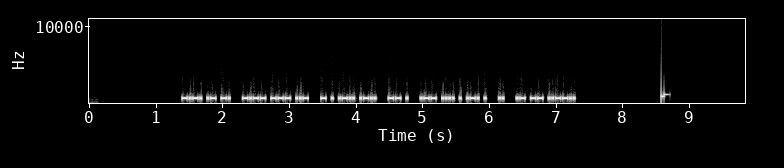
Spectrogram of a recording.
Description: Morse code, heard as a keyed tone, about 41 wpm, 700 Hz. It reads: CAN YOU TELL ME WHERE I AM?
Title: Sentences from Top 1000 Words - Review Part 2 - 45wpm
